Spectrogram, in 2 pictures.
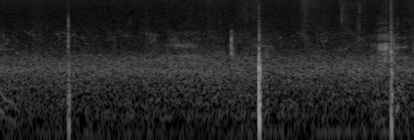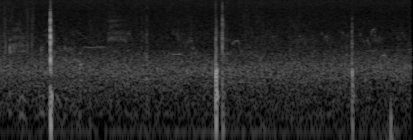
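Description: Sharp, separate knocks of a football being struck or bounced, about six of them a second or two apart, over a steady outdoor hiss.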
